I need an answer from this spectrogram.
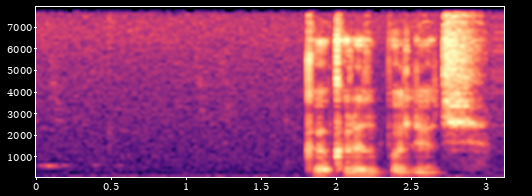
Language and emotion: Russian, sad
